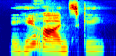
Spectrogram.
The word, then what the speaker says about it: гігантський: від іншомовних іменників над т Турист туристський гігант гігантський баласт баластний компост компостний контраст контрастний Форпост Форпост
